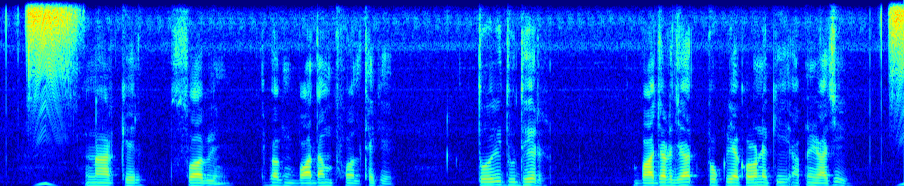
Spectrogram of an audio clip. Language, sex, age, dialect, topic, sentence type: Bengali, male, 25-30, Standard Colloquial, agriculture, statement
